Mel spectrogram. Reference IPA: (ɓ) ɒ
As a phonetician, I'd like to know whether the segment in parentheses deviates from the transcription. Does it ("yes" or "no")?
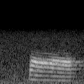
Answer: no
